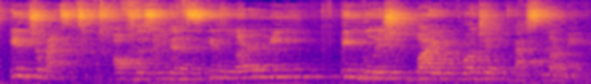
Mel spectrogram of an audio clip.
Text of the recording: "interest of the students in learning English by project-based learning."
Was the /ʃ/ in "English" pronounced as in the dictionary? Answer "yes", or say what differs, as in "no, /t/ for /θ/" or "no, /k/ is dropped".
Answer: yes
